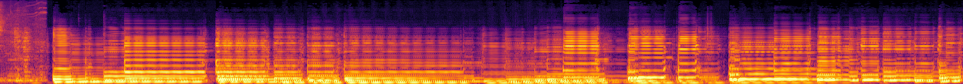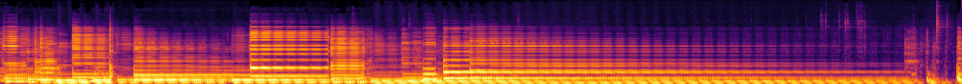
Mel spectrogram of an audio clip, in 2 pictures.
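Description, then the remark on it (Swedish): An electric guitar played through an effects unit in a brownface-style amp mode, warm and slightly driven with a wavering modulation, chords and single notes ringing out loudly with no talking. “Och det där var brownface-läget.”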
